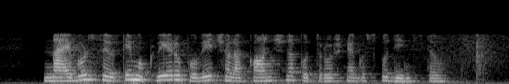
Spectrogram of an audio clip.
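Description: Across the whole clip the speech is narrowband, with nothing above 4.4 kHz and a heavily grainy, rough texture, likely from Opus compression at a very low bitrate. From 0.14 s to 5.04 s, word clock ticks recur about every tenth of a second, roughly fifty sharp ticks. Each marks one sample slipping between unlocked clocks that are a couple of hundred ppm apart.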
